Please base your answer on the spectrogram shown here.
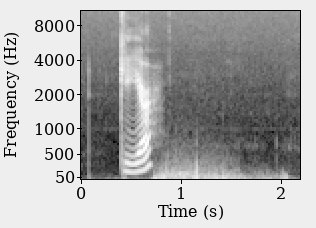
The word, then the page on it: Gear: English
